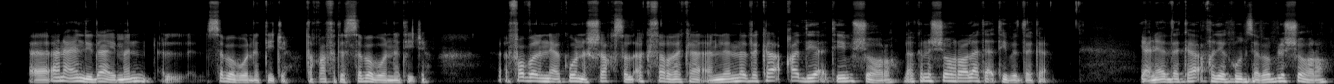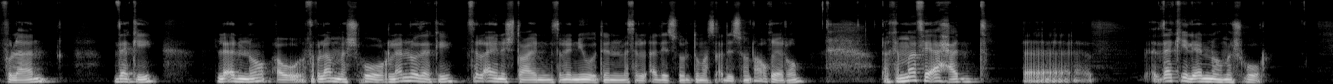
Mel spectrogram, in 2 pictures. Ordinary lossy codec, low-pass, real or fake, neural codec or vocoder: none; none; real; none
